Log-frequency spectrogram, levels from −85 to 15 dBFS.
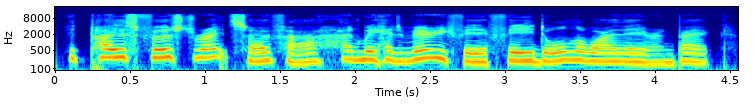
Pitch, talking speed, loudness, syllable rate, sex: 210 Hz, 235 wpm, -17 LUFS, 4.8 syllables/s, female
